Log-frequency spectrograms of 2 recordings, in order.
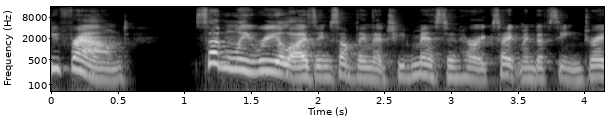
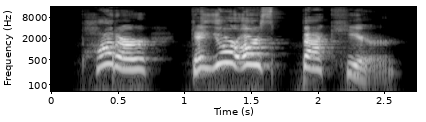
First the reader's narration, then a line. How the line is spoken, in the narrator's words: Draco snapped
